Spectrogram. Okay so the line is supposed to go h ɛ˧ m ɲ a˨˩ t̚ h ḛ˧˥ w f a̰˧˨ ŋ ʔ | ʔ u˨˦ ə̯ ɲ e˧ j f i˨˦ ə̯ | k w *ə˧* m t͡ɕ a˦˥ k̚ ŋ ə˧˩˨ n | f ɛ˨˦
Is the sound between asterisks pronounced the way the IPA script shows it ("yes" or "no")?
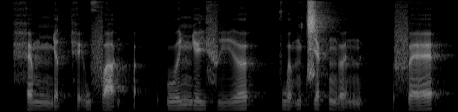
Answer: no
